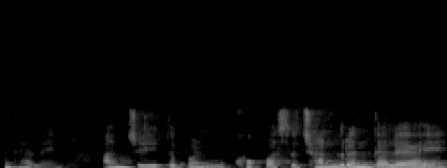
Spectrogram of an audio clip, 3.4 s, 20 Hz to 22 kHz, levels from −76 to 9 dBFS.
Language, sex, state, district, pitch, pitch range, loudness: Marathi, female, Maharashtra, Pune, 245 Hz, 225-265 Hz, -33 LUFS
